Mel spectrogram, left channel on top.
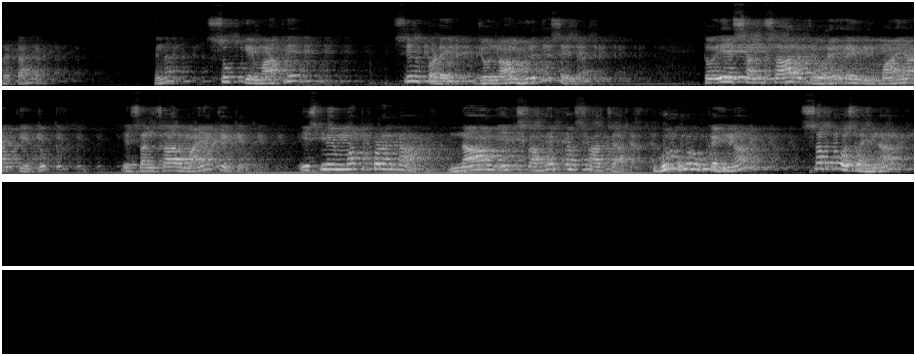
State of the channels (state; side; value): silent; right; 60 dB below the other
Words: रटाए, है ना, सुख के माथे सिल पड़े, जो नाम हृदय से जाए। तो ये संसार जो है, ये माया के दुख, ये संसार माया के दुख, इसमें मत पड़ना। नाम एक साहेब का साचा, गुरु गुरु कहना सबको सहना,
